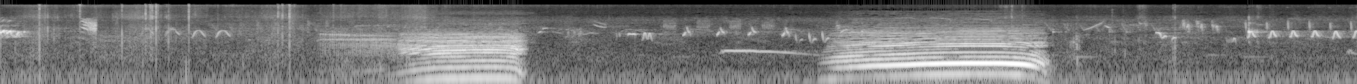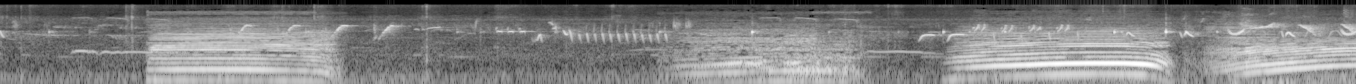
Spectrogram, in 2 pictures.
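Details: Jumbo bull calling again and again, five or six moos spaced a few seconds apart, each a rising-then-falling harmonic bellow; the strongest ones swell loud, while small birds chirp and whistle in the gaps.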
